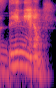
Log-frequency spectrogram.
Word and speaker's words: dynia: I don't know if it is some difference between one alja or dynia, and if the pronunciation is dynia or dynia. I don't know the correct way to say it. It's dynia.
